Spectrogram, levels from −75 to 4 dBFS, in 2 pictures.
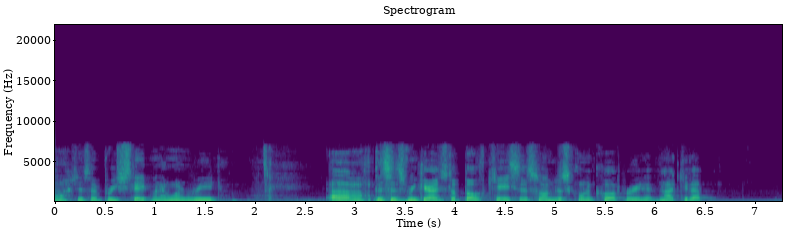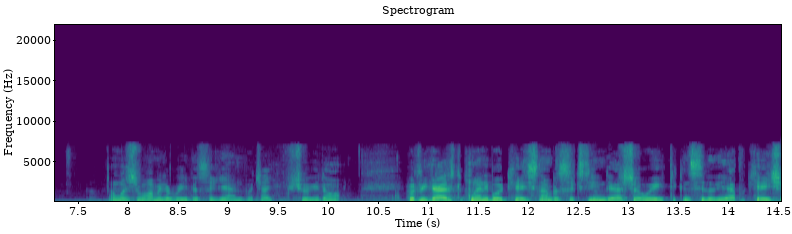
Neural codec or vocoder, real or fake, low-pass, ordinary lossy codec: none; real; 7.2 kHz; AAC, 32 kbps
